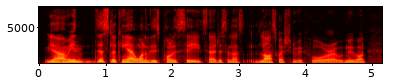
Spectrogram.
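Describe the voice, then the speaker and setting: In a plain, everyday voice, a man with a fairly low pitch talks at a fairly quick pace with lively intonation against a quiet background. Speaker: radio breakfast show presenter. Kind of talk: radio presenter.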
